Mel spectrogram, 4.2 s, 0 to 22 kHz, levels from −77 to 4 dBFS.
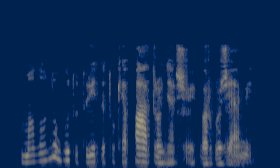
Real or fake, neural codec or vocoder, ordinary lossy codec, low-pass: real; none; AAC, 32 kbps; 7.2 kHz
